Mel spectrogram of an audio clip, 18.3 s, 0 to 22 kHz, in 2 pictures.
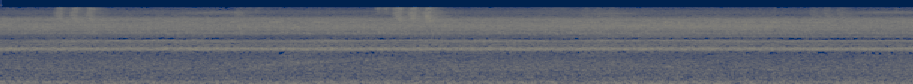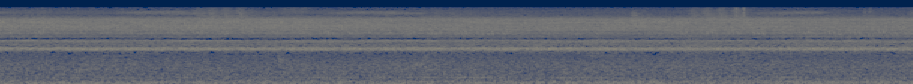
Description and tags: Night Forest 3
This is recorded using Zoom H6 XY configured microphones with 120-degree directionality on both mics with no stand holding it, so there might have some noise from holding the microphone.
It was recorded in the middle of the night in a windy village area in the mountain called Janda Baik in Pahang, Malaysia.
This is the third capture of five.
field-recording, atmosphere, soundscape, evening, forest, night-time, wind, Malaysia, ambient, night, ambience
